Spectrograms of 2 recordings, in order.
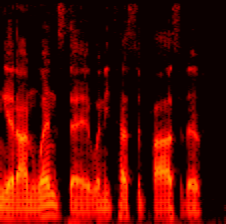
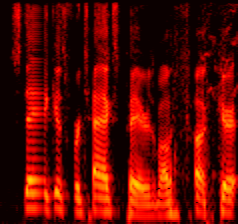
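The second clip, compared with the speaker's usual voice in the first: higher, slow, taunting delivery; a brash local sneering at the shopper; mock Philly tough guy; 7 semitones higher than usual. Stranger taunting a shopper over a steak, slow mock sneer.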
